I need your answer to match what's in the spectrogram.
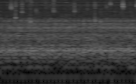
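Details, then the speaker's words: Master Chef countertop ice maker, newly fitted replacement water pump running: steady mid-pitched hum with fast uneven rattle over water gurgle, not whining; cause of noise unclear. "so I'm not totally sure what all was making that noise or what would be making that noise unless it's the fact that this came off of something"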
